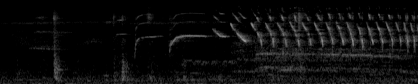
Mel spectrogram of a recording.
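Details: Canary song meant for training canaries to sing: scattered faint notes and rising whistles, then a rapid high trill of repeated downslurred notes filling the last two seconds.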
